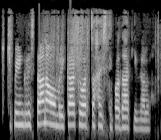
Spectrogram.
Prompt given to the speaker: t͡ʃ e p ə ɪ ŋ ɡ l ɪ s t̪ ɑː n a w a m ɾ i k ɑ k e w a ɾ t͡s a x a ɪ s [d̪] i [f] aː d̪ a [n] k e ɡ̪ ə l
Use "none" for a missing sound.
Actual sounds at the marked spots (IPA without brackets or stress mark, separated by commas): t̪, f, none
